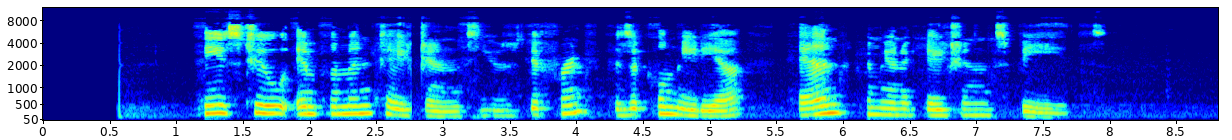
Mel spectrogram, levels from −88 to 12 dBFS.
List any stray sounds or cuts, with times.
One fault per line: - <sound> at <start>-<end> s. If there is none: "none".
- dropout at 2.8-2.8 s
